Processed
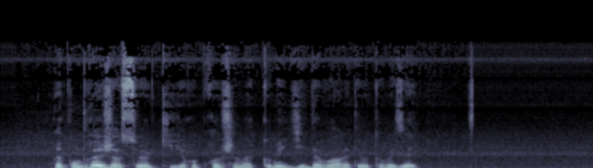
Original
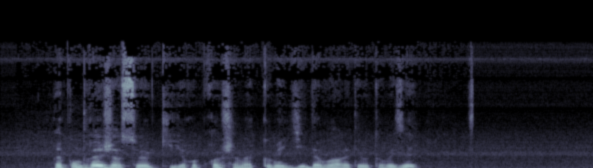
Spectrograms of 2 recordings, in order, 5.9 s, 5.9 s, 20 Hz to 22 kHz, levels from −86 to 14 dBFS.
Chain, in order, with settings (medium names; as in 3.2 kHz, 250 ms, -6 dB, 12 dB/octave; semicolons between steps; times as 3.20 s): 1.87–2.92 s: dynamic bell 930 Hz, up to -4 dB, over -37 dBFS, Q 1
